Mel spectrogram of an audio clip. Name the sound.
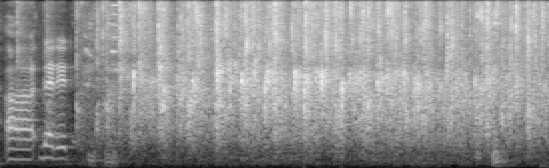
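applause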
